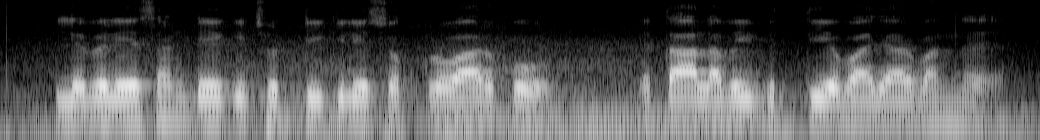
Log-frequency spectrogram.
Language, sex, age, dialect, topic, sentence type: Hindi, male, 18-24, Awadhi Bundeli, banking, statement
